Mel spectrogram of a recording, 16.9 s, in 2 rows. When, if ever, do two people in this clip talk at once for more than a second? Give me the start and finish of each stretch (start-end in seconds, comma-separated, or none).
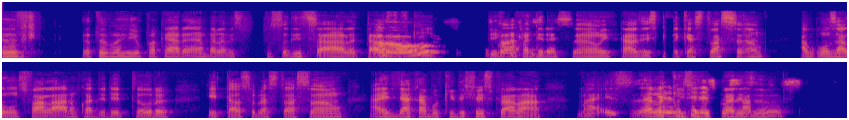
15.0-16.2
